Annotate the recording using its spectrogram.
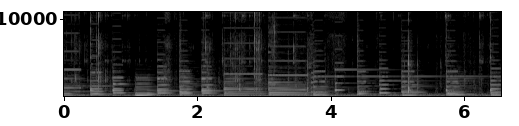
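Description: Bouncy comic background music: short pitched notes in a quick, steady rhythm.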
